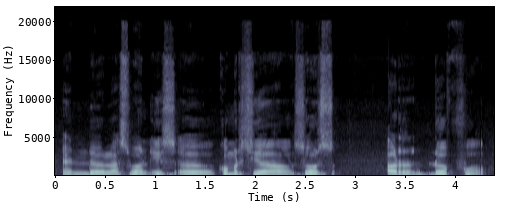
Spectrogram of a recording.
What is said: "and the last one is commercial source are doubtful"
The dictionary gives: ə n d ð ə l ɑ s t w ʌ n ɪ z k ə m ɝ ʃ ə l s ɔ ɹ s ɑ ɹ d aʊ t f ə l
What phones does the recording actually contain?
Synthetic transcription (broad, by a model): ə n d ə l ɑ s t w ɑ n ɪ s k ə m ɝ s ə l s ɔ ɹ s ɑ ɹ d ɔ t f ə l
